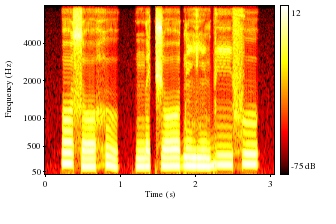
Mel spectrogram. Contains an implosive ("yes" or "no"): yes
